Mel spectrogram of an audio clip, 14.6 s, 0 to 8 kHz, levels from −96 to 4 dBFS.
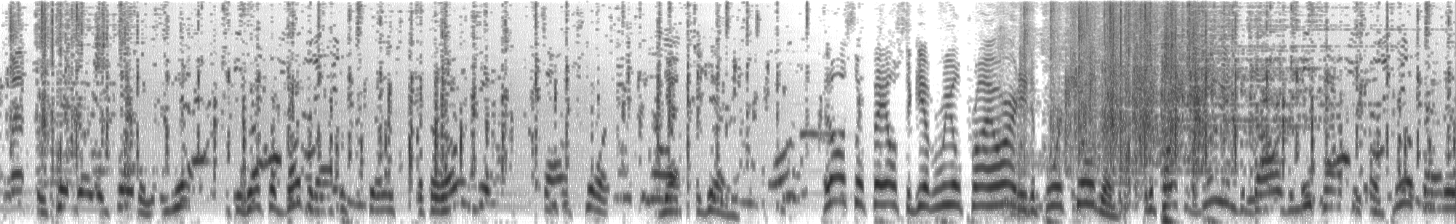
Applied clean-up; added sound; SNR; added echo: classical method spectral subtraction.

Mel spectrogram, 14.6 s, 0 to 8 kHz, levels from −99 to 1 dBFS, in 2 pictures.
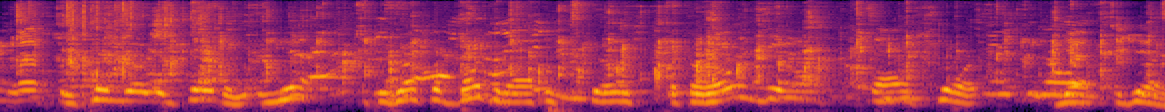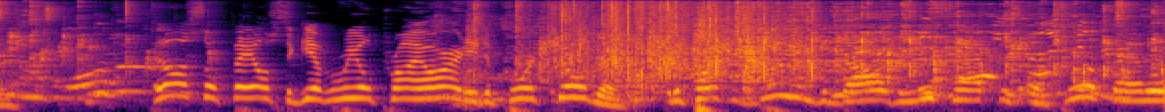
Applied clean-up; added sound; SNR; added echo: classical method log-MMSE.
